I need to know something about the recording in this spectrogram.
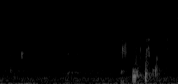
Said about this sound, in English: Uh, drink a water here real quick. Always stay hydrated, kids.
